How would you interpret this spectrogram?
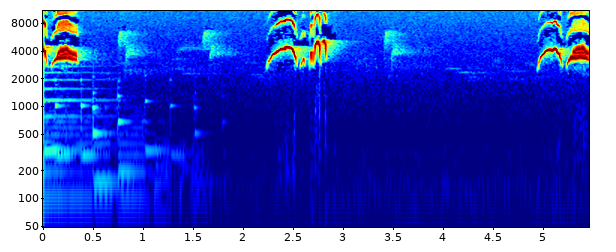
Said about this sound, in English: This brisk whistle belongs to a bird named for its song, the Eastern Phoebe. It repeats its name each time it sings, so it's a pretty straightforward voice to identify and remember.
